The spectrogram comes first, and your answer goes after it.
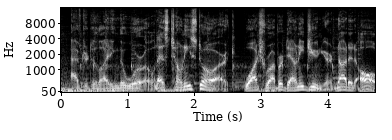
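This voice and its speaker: Over music in the background, a man talks at a moderate pace and medium pitch with ordinary pitch variation. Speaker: voice actor. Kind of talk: comedic movie trailer narration.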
